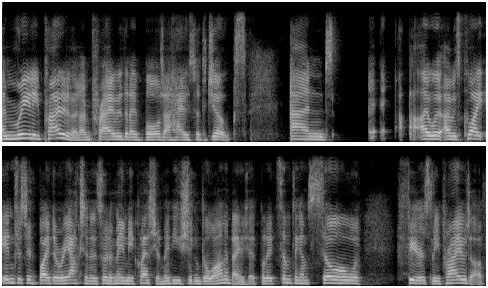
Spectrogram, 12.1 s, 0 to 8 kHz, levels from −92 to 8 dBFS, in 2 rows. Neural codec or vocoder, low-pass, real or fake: codec, 44.1 kHz, 3.4 kbps, Pupu-Codec; 7.2 kHz; fake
